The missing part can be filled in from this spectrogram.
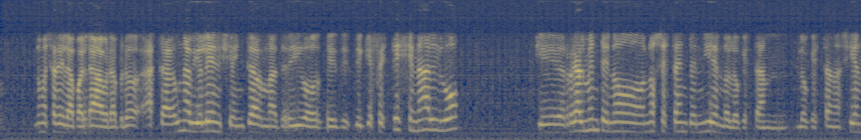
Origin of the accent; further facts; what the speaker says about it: Buenos Aires, Argentina; now in La Pampa, Argentina; yo vengo de Buenos Aires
